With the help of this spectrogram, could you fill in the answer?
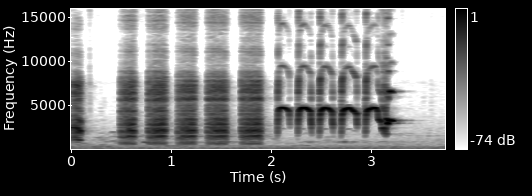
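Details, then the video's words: Tame female Javan myna, kept as a talking bird, giving its coughing and laughing sounds: six harsh, broadband coughing bursts at an even pace, then a quick string of five arched, whistled laughing notes. "Jalak kebo Batuk Dan Ketawa"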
